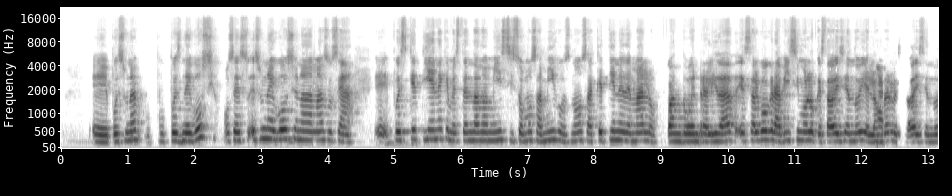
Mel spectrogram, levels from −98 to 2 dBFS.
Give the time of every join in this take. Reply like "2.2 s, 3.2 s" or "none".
none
